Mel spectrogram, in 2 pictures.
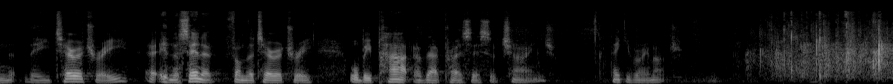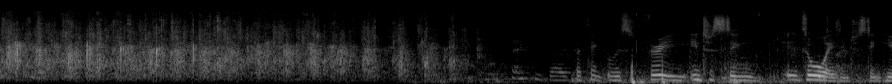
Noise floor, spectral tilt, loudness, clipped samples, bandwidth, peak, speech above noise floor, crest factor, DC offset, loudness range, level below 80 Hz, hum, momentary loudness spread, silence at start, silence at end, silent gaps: -61 dBFS; -4 dB/octave; -36 LUFS; under 0.1%; 13 kHz; -8 dBFS; 26 dB; 30 dB; under 0.1%; 9 LU; -66 dBFS; none; 19 LU; 0 s; 0 s; none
